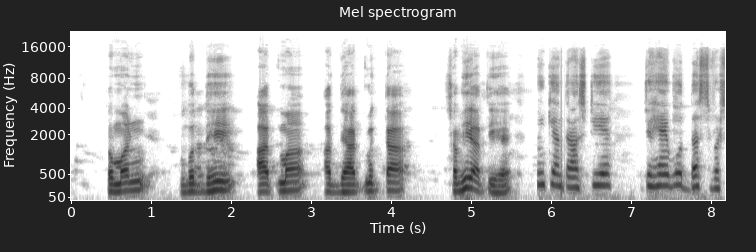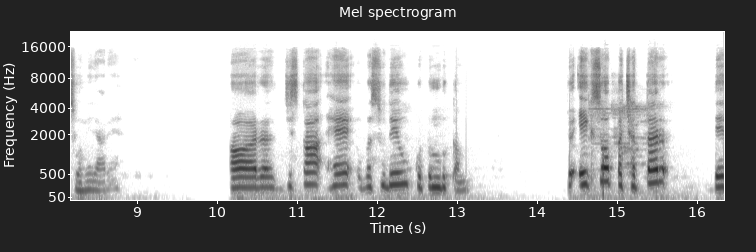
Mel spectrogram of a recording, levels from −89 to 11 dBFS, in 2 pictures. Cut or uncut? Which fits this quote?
cut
